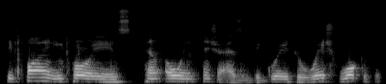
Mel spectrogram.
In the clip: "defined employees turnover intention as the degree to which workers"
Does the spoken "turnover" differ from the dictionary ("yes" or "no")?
yes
